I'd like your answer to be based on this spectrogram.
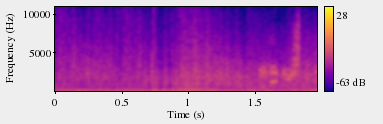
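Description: Gunfire and artillery-like blasts in the Army Men: RTS strategy game, a dense steady barrage of shots rumbling continuously through the scene with no clear gaps.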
